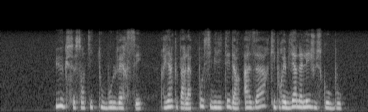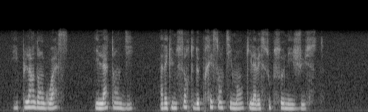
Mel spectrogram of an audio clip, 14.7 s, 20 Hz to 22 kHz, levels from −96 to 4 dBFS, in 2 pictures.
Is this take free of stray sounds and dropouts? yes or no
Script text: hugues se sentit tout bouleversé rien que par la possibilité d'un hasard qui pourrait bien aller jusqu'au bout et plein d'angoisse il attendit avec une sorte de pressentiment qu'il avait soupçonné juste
yes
